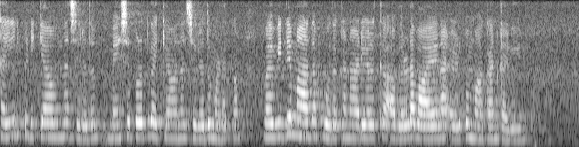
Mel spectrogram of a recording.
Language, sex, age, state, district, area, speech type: Malayalam, female, 18-30, Kerala, Kottayam, rural, read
